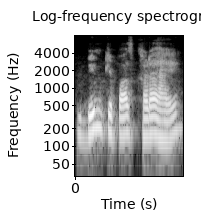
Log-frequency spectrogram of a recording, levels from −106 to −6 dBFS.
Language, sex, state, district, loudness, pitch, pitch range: Hindi, male, Chhattisgarh, Balrampur, -17 LUFS, 160 Hz, 155-170 Hz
